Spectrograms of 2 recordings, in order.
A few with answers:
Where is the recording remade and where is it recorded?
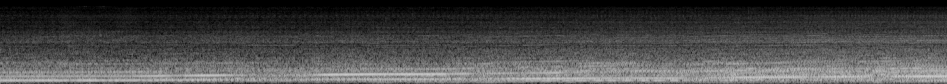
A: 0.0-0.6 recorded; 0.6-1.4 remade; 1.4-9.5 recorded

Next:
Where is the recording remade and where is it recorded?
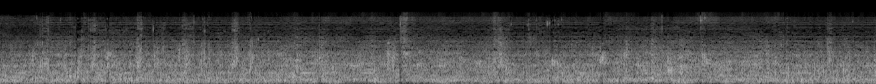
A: 0.0-2.8 recorded; 2.8-5.1 remade; 5.1-6.0 recorded; 6.0-7.8 remade; 7.8-8.8 recorded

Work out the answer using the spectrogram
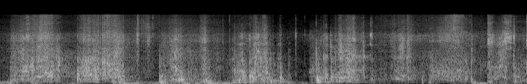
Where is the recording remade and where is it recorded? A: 0.0-2.5 remade; 2.5-3.1 recorded; 3.1-4.5 remade; 4.5-5.3 recorded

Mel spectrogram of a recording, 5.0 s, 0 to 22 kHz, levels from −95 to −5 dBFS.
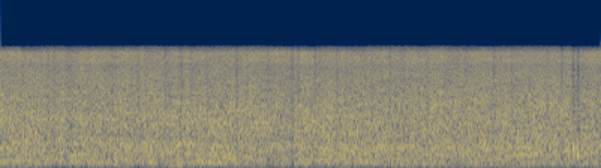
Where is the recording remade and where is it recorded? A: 0.0-5.0 remade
